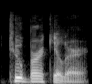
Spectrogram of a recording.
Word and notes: tubercular: American English

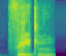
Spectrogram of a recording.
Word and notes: fatal: Indian

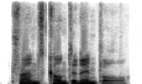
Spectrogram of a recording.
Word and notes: transcontinental: British English

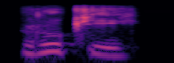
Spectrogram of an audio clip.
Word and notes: rookie: Indian

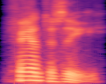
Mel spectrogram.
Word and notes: phantasy: American English

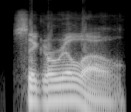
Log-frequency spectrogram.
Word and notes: cigarillo: American English

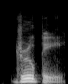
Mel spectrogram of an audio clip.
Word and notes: droopy: American English

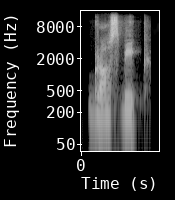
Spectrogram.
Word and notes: grosbeak: Indian

